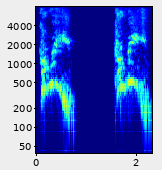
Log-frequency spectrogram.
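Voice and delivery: Kareem with a hard English R, pitched very high; mock learner's high Kuh-REEM for Kareem; English R mispronunciation. English speaker mangling an Arabic name, high hard-R Kareem. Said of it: "So he's pronouncing it incorrectly".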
